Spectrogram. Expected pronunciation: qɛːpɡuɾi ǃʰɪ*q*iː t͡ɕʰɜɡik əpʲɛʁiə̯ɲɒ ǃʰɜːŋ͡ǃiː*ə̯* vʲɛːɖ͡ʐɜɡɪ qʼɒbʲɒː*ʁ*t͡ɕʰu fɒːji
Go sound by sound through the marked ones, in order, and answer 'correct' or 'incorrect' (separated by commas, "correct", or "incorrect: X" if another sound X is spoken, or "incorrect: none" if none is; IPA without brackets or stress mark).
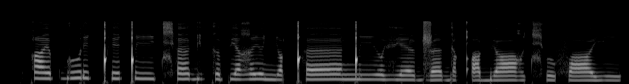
incorrect: ǃ, incorrect: ʊ̯, correct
